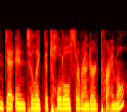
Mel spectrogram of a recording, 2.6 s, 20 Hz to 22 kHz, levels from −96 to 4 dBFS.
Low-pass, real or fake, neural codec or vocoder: 7.2 kHz; real; none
